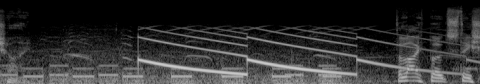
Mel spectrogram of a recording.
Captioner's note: alarm blaring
